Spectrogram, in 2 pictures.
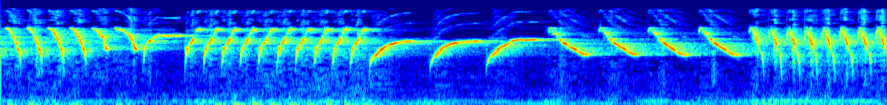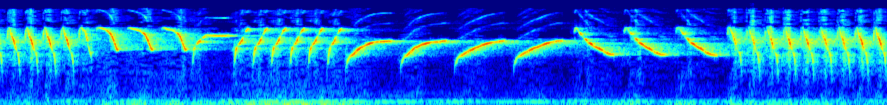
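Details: Canary singing long and continuously: fast trills of repeated notes, loud downward-sweeping whistles, and dense rattling buzzy phrases, all high-pitched, switching pattern every second or so, with a faint low hum behind.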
